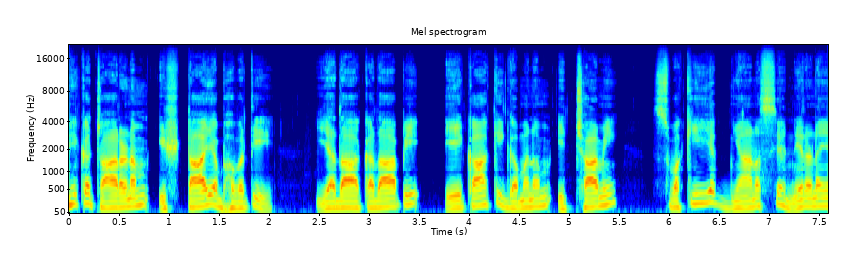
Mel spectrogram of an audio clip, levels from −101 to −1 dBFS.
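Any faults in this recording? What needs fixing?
No faults found; nothing needs fixing.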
